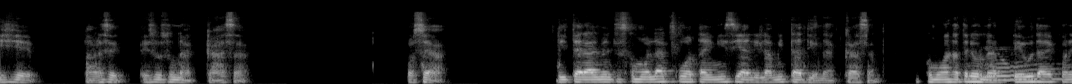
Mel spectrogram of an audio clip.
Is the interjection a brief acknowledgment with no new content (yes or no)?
yes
